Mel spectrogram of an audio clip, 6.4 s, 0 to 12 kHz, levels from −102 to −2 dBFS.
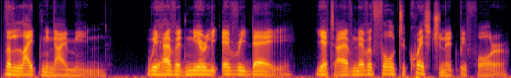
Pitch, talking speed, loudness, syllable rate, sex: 105 Hz, 180 wpm, -21 LUFS, 4.8 syllables/s, male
